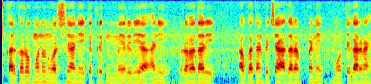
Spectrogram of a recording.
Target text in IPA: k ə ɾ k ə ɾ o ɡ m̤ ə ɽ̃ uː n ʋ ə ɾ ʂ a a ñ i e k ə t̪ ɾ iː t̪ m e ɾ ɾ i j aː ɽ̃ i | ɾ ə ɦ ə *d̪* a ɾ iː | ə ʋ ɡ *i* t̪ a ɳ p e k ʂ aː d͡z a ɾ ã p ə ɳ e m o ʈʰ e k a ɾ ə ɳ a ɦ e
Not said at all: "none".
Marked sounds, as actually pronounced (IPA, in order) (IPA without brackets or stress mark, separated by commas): d̪, a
